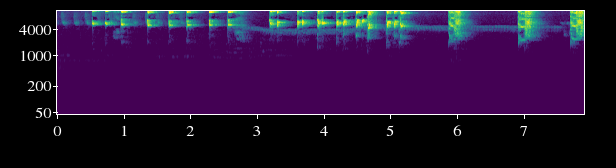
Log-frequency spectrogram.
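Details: Lovebird giving crisp, high chirps in quick groups, a short thin whistled note, then a few separate harsh, scratchy squawks spaced about a second apart.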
